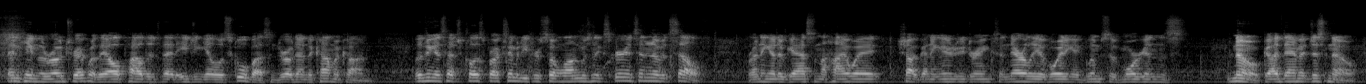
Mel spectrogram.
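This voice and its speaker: Narrating fan fiction aloud at a live comic reading, this man speaks fast in a pushed, bright mid-range voice with fairly even intonation. He trips over lines with amusement and cues the other performers amid the noise of the live room.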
